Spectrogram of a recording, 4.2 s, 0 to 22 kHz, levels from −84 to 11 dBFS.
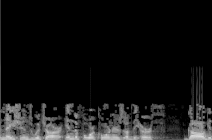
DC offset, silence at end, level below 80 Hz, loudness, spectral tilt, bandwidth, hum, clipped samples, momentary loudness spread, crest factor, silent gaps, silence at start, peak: under 0.1%; 0 s; -52 dBFS; -14 LUFS; -7.5 dB/octave; 6 kHz; none; under 0.1%; 10 LU; 14 dB; none; 0 s; 0 dBFS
